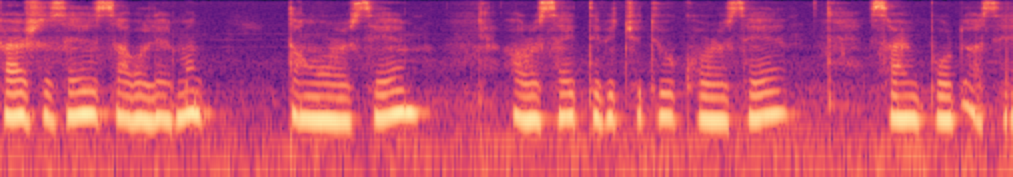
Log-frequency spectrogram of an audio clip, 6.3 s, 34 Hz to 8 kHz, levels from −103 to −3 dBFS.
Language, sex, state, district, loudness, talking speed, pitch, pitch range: Nagamese, female, Nagaland, Dimapur, -16 LUFS, 140 wpm, 215 Hz, 205-225 Hz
